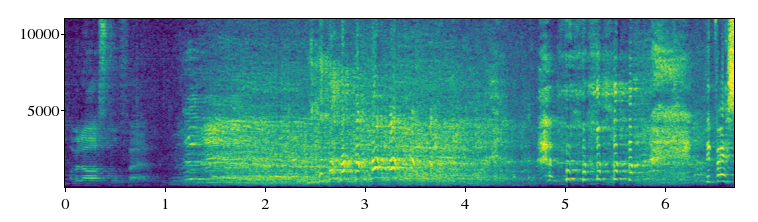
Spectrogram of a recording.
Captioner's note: audience booing; Sarah laughs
